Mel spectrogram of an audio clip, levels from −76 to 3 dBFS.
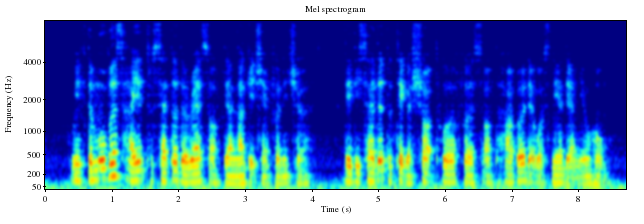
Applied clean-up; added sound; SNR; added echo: none; none; none; reverberation time 0.2 s.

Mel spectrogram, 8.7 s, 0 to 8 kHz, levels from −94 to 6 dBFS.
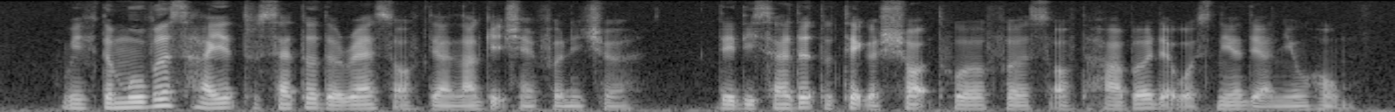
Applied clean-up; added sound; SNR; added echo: none; none; none; none.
